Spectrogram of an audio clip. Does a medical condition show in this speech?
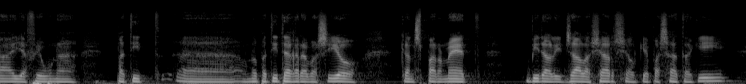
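No.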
